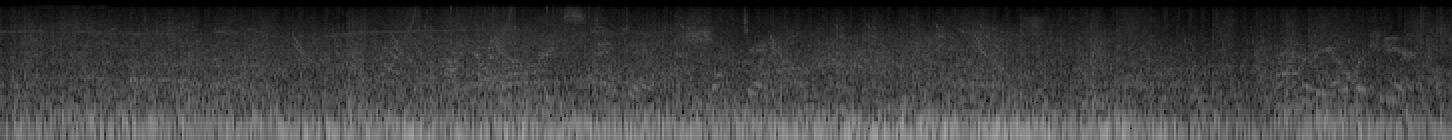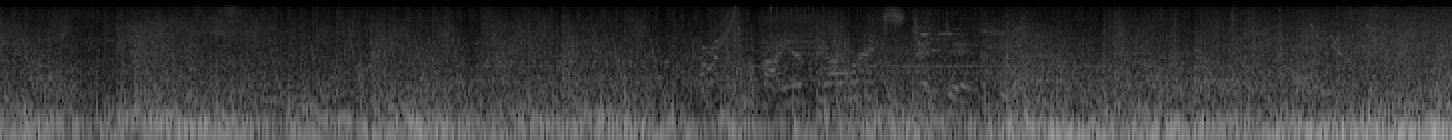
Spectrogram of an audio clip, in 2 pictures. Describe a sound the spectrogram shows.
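Explosions and gunfire crackle and boom steadily.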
